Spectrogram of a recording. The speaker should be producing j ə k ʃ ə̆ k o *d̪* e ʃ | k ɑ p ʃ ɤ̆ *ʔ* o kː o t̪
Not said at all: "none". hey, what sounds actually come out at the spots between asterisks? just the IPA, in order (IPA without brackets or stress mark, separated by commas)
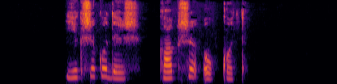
d̪, ʔ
